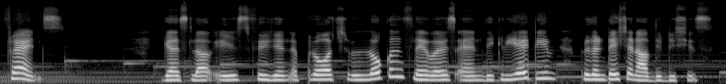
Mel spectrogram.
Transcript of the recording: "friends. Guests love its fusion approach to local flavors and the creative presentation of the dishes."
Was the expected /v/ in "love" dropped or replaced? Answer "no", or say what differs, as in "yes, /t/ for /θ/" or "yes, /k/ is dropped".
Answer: yes, /v/ is dropped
